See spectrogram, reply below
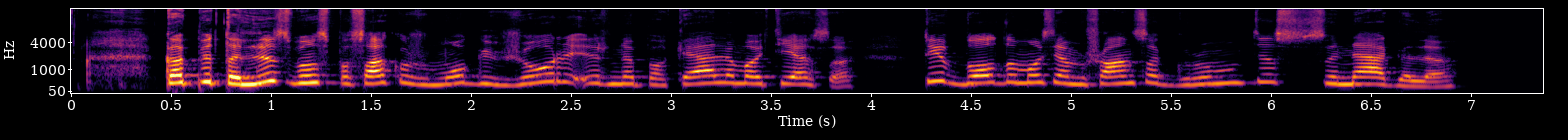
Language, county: Lithuanian, Vilnius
